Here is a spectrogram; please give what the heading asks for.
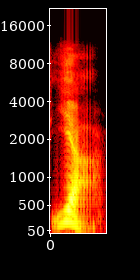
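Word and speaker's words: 夜: And to finish off the line, we have ya, pronounced ya.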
